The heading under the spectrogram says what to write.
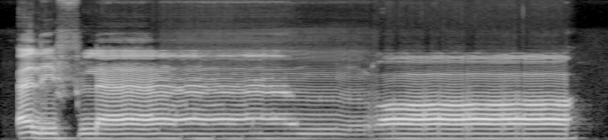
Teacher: را پر کھڑا زبر ہے تو کھڑے زبر کو الف مدہ کے برابر یعنی ایک الف کے برابر کھینچیں گے، جیسے الف لام را۔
